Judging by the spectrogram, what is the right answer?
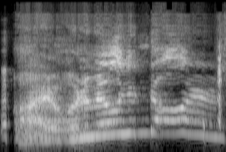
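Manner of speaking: high, loud character voice with every word stretched out. Doing an impression of Rupert when asked: Rupert impression.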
